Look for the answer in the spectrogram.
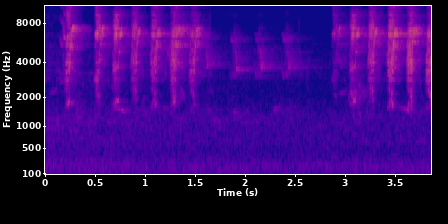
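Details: Double-eyed Fig-Parrot heard but unseen in a garden around Cairns, Queensland, Australia: rapid, high-pitched, sharp lorikeet-like notes in two bursts with a short pause between them.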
